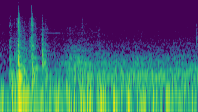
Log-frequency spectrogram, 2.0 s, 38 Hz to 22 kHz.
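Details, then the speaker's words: Van sliding door after its rails were cleaned with WD-40 precision electrical cleaner and lubricated with platinum grease to cure a harsh squeal: a couple of soft clunks, then a smooth low roll along the track with no squeal. "如此的丝滑。咱们再听一下这边啊，还好，但这说明不了什么，说明它今天还算干净。"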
